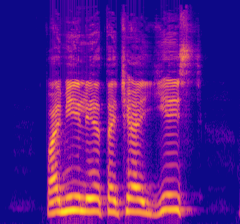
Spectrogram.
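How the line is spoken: Sudden angry grumble. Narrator (Russian): вдруг сердито пробурчала она

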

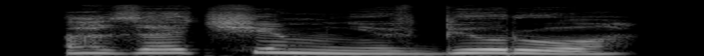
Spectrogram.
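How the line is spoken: Hoarse question. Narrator (Russian): спросила София осипшим голосом

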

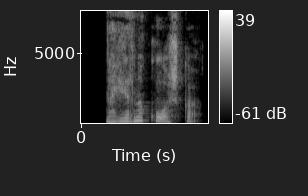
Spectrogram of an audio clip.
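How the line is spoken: Whisper. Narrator (Russian): прошептала она

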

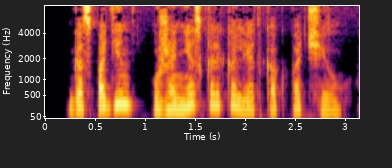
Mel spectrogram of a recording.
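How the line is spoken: Even, respectful. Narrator (Russian): ответил он ровным, почтительным голосом

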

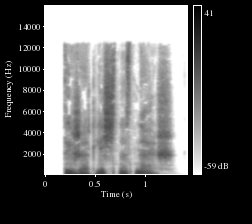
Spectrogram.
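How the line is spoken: Calm reply. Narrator (Russian): спокойно ответила ей

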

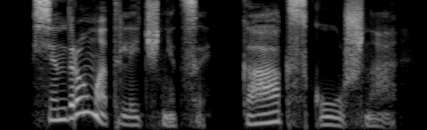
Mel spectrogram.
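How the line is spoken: Drawling, thoughtful. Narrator (Russian): протянула Лили, задумчиво

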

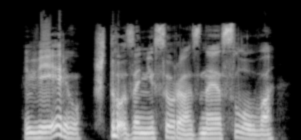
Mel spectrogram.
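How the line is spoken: Snorting hag. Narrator (Russian): фыркнула меж тем корга

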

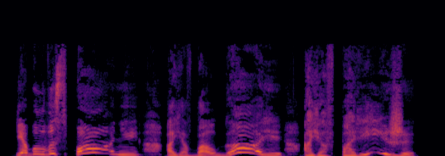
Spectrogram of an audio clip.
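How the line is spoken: Overlapping joyful shouts. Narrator (Russian): И все наперебой радостно закричали

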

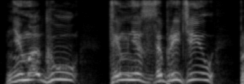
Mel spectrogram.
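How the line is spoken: Groaning. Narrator (Russian): простонал метаморф

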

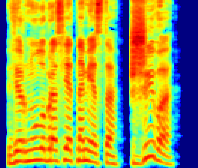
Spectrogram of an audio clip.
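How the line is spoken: Menacing male voice. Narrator (Russian): грозный голос рядом стоящего мужчины

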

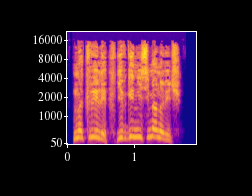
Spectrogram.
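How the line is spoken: Joyful shout. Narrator (Russian): Радостно закричала она

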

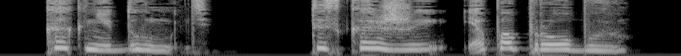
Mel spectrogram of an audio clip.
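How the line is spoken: Pitiful drawl, quiet sobbing. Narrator (Russian): жалостливо тянула Ксюша, тихонечко всхлипывая

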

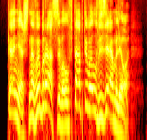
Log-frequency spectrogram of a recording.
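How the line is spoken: Rapid indignant chatter. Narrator (Russian): затараторил он возмущенно

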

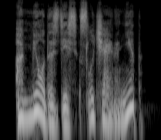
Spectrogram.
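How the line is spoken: Whispered. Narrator (Russian): прошептала она

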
